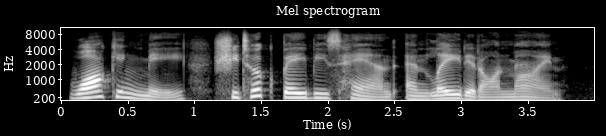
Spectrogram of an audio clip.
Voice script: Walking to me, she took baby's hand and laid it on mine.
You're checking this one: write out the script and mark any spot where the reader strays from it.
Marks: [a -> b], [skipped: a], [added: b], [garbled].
Walking [skipped: to] me, she took baby's hand and laid it on mine.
